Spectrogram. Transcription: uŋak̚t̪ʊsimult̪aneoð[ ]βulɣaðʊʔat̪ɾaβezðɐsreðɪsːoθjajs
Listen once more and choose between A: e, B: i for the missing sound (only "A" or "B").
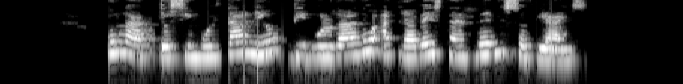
B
